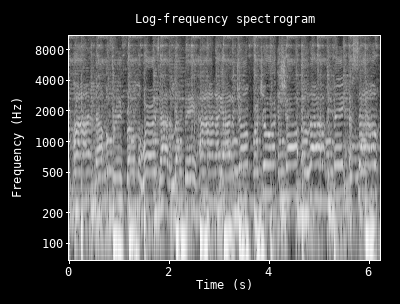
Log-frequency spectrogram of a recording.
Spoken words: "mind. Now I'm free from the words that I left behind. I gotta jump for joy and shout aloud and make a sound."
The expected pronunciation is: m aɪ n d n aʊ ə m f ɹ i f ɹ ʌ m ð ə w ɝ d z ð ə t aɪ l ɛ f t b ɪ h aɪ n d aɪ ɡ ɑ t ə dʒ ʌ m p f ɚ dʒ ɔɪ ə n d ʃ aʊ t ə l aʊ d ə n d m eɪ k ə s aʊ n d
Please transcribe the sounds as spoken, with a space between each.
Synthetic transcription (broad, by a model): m aɪ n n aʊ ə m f ɹ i f ɹ ʌ m ð ə w ɝ d z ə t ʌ l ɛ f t b ɪ h aɪ n d aɪ ɡ ɑ t ə dʒ ʌ m p f ɚ dʒ ɔɪ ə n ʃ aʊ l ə l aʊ ə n m eɪ k ə s aʊ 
